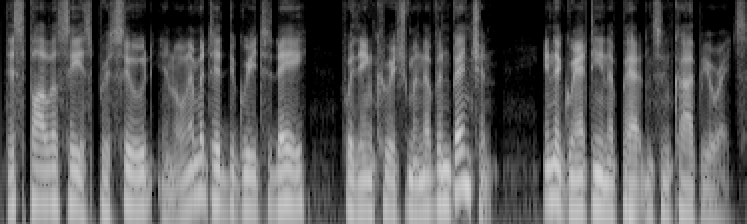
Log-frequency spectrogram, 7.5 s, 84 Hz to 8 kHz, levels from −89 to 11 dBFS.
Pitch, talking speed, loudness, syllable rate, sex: 110 Hz, 175 wpm, -19 LUFS, 5.8 syllables/s, male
